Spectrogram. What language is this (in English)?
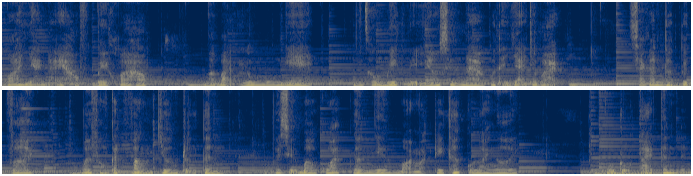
Vietnamese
